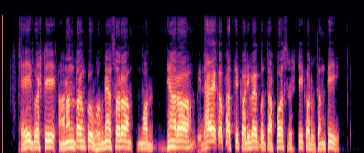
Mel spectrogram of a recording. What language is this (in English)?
Odia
